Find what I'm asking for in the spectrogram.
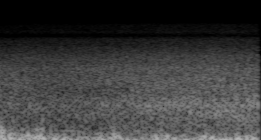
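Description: Strong typhoon wind gusting through coconut palms, a steady loud roar with rumbling low buffeting and wind noise hitting the microphone throughout, no talking.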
